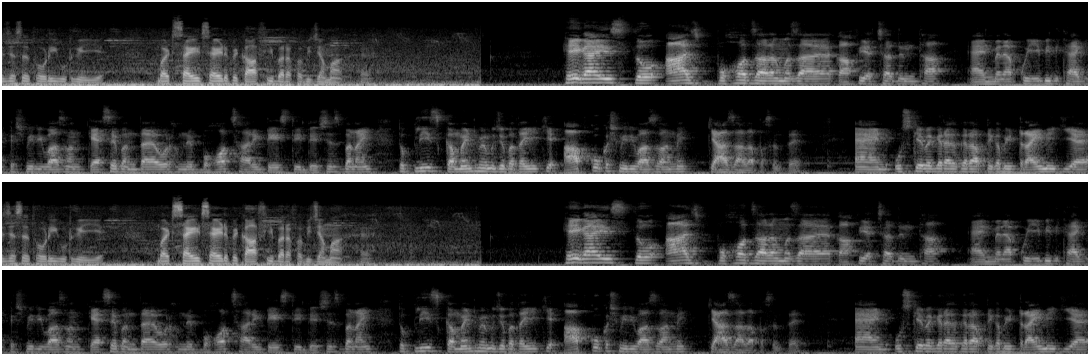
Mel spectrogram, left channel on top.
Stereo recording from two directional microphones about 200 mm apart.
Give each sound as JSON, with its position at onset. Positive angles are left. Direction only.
{"t": 0.0, "sound": "speech", "side_deg": -10}
{"t": 5.6, "sound": "speech", "side_deg": 0}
